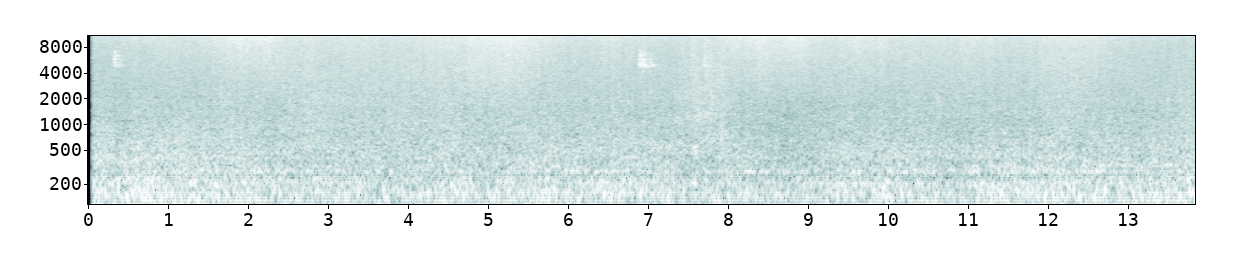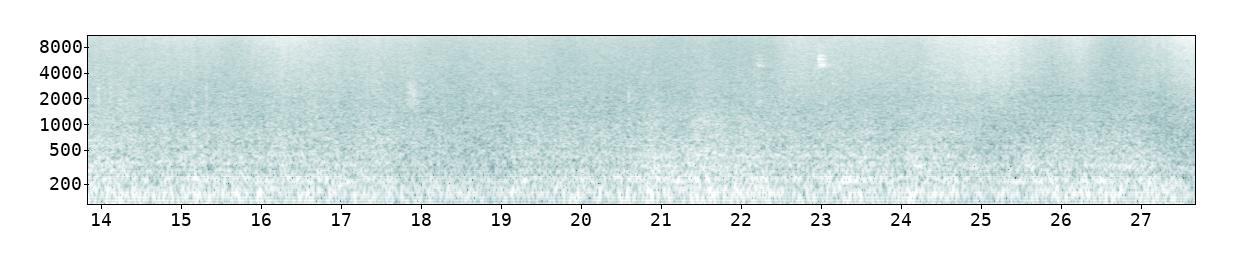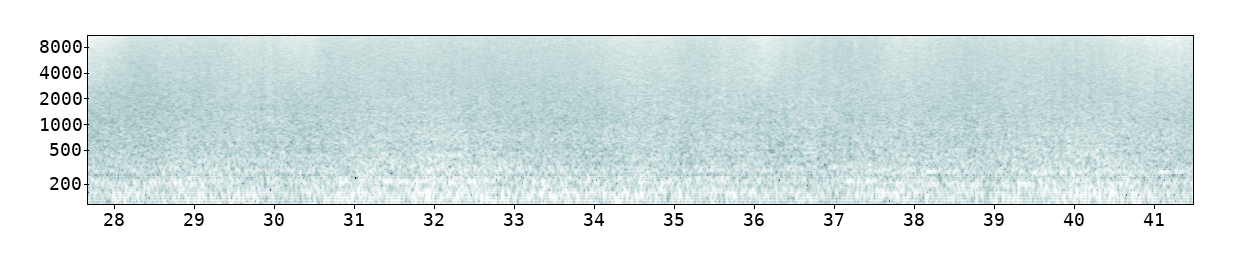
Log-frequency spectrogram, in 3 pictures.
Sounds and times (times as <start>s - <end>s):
Outside, rural or natural: 0.0s - 41.4s
Pink noise: 0.1s - 41.4s.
